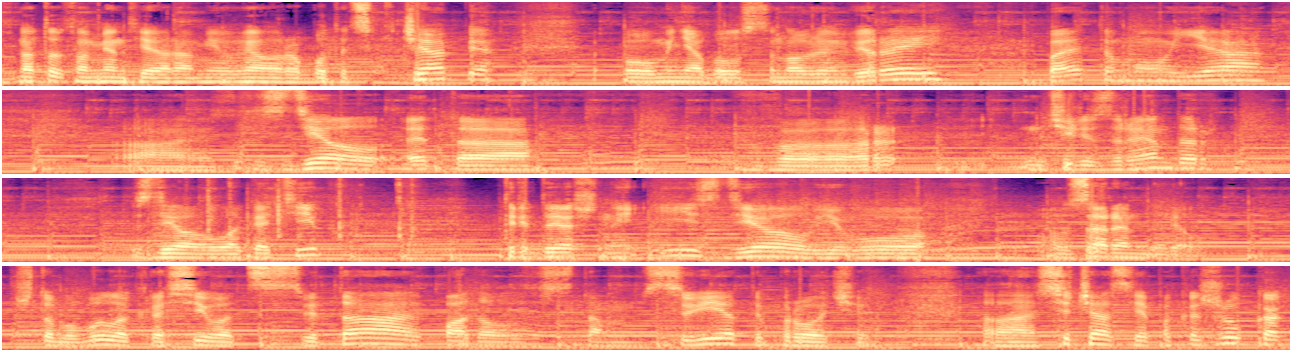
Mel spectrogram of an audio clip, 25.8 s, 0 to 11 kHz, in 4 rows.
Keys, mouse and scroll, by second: 8.3 middle click, 9.3-11.1 scroll up 8, 12.2 Tab, 13.8 BackSpace, 14.3 BackSpace, 14.7 BackSpace, 14.9 BackSpace.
